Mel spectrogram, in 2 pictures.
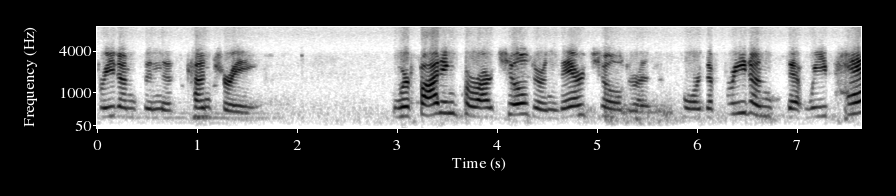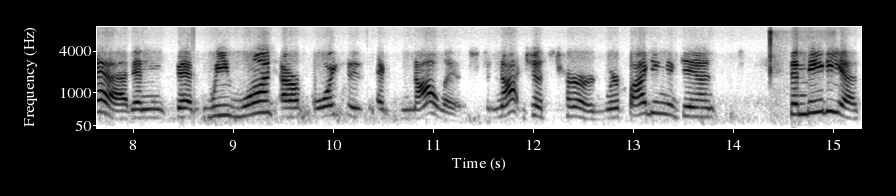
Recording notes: Traveled on a bus up from Florida to join the event. Live from the bus.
